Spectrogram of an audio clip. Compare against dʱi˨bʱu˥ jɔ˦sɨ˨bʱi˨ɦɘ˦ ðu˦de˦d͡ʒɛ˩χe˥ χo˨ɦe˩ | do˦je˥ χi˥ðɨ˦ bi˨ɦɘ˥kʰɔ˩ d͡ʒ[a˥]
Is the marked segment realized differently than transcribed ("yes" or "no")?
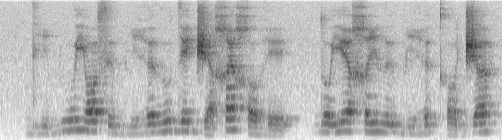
yes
